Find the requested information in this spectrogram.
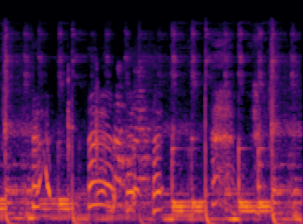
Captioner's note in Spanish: risas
